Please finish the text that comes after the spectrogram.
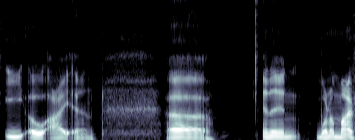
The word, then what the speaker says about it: Eoin: I think it's Owen Tracy. It might be Ian. Because it's spelled very different than what I'm used to, but it is very much a Irish spelling of the name. It's Eoin.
